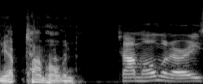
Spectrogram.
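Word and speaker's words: Tom Homan: Tom Holman. Yep, Tom Holman.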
